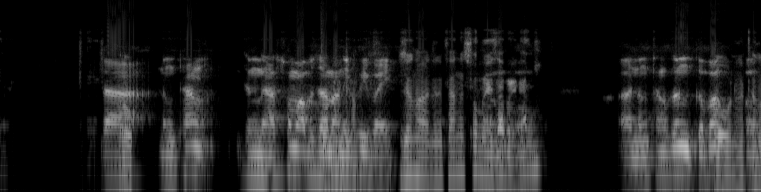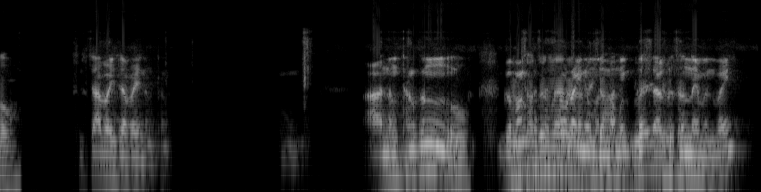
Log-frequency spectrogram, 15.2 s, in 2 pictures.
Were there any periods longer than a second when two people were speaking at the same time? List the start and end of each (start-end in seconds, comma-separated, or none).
12.7-14.5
